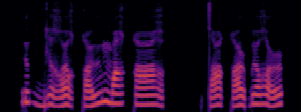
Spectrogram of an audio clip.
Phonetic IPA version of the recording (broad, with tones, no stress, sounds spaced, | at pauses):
ɾ ʉ˦ ɡ͡b i˩˧˩ ʁ ø˩˧˩ ʁ q ʉː˩˥ m ɑ˦ ʁ q ɑː˦ ʁ | tˤ ə˞˩˧˩ q ə˞˩˧˩ ɓ ø˦ ʁ ə˞˩˥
